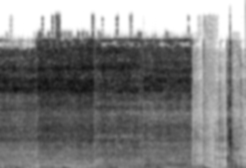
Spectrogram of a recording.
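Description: Ratchet wrench loosening the seat bolts on a Honda Prelude, a close, loud run of quick repeated clicks in an even rhythm ending in a brief clatter.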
